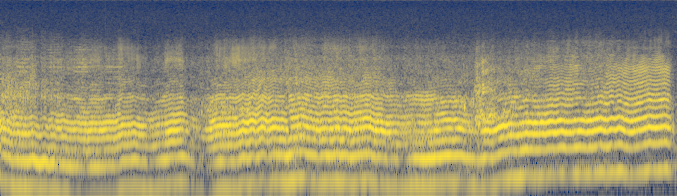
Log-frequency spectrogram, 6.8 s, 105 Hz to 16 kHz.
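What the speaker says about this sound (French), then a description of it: "Au prix de très gros freinages, il se permet même le luxe de taquiner les 4 roues motrices de pointe, beaucoup plus puissantes que sa Mégane" A Renault Mégane two-wheel-drive rally car on a special stage of the 1996 Ypres Westhoek Rally howls at high revs, its engine pitch dropping and climbing through hard braking and gear changes, loud and continuous.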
